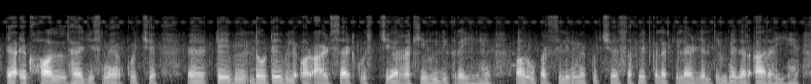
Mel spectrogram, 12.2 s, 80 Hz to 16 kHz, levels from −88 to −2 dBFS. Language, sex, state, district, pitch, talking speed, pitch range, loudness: Hindi, male, Bihar, Sitamarhi, 105 Hz, 165 wpm, 100-110 Hz, -23 LUFS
